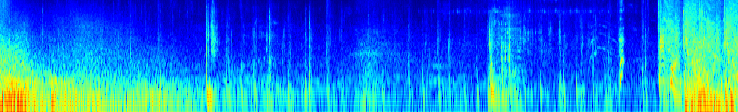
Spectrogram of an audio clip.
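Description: In Hogwarts Legacy, an Incendio fire spell goes off as a brief whooshing burst amid footsteps and other combat hits, with a loud surge of flame near the end.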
